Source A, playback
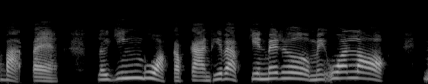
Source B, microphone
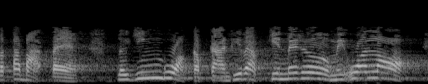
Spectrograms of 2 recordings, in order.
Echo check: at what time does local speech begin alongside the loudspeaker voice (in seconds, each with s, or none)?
none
